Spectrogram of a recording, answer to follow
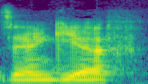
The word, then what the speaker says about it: Zangief: I call him Zangief. Some people pronounce it Zangief. That's probably right, but that's not the way I say it, so I'll stick with Zangief.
